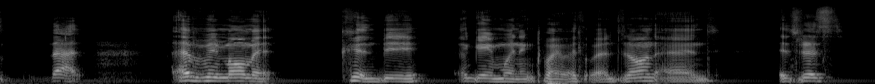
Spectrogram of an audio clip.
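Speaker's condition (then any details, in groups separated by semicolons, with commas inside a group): Cerebral palsy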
